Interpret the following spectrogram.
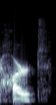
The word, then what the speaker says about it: heart: Like the word heart is spelled with EA, but this breaks almost everything. Like ear is usually ear, but EA, it's often E, but it could possibly be A, like in great. Could be a couple different things, but having EAR be pronounced R is like, wow, like really even this EA can be pronounced as more of an ah sound.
